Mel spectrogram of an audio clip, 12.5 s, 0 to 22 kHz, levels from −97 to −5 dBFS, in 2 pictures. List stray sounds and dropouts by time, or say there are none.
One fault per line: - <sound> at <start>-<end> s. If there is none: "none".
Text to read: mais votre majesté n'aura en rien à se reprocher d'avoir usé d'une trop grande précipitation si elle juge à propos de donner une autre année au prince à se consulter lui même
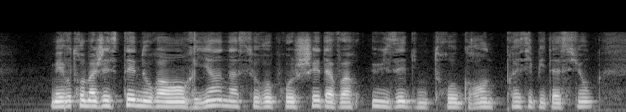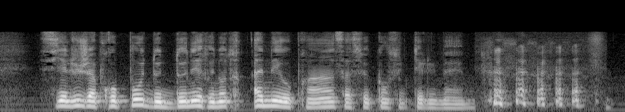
- laugh at 11.1-12.3 s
